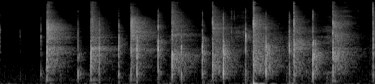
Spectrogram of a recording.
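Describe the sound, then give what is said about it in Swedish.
A short burst of hand clapping, around a dozen crisp claps in a quick, slightly uneven rhythm, fairly light and brief with no voices over it. “En liten applåd åt dig.”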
